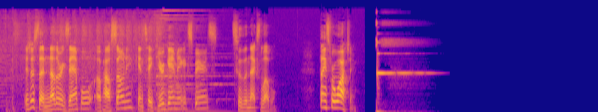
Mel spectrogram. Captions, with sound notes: it's just another example of how Sony can take your gaming experience to the next level. Thanks for watching [Chime]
